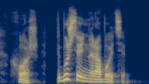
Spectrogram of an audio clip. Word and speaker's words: хочешь: Хочешь, я к тебе приеду? Хочешь, я к тебе приеду? Хочешь, я к тебе приеду? Слышите? Не хочешь, а хошь.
